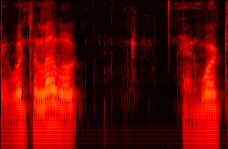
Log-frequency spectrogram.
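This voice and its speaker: A man's medium-pitched voice in a West Texas accent, with monotone, flat intonation. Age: 80s+. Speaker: banker. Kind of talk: interview answer.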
